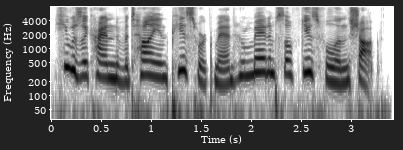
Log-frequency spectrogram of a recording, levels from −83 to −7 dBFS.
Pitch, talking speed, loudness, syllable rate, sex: 255 Hz, 280 wpm, -18 LUFS, 6.9 syllables/s, female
